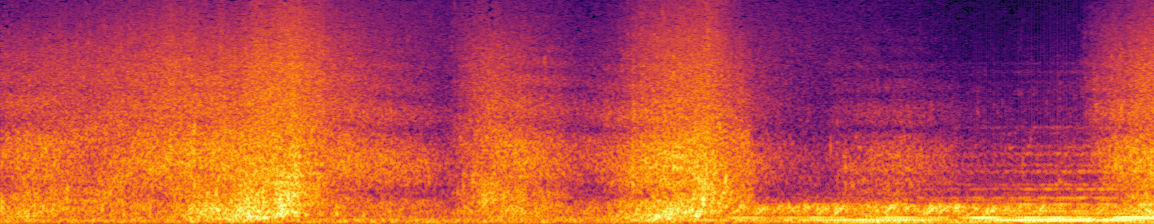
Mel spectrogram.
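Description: Ocean waves wash onto a beach in a few slow, soft swells that rise and fall, quiet and airy, with a low sustained tone coming in during the later part.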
